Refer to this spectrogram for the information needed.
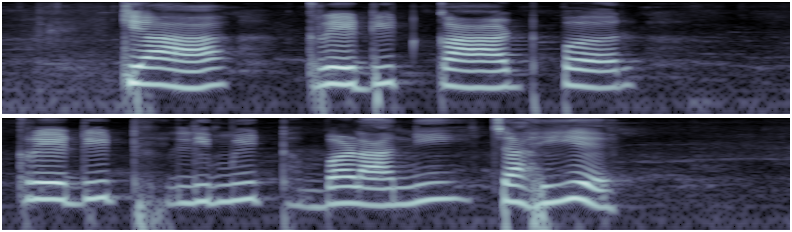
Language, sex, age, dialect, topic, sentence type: Hindi, female, 18-24, Marwari Dhudhari, banking, question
